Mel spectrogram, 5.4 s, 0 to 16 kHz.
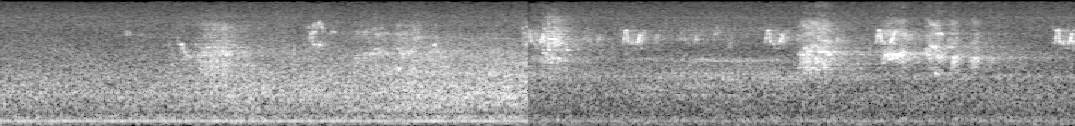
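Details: Five barn swallow nestlings in a repaired nest at 5:30 in the morning on 6 June 2021, with feeding seen. Short, high chirps come in quick irregular bursts, and a steady low hum runs underneath through the first half.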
